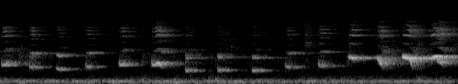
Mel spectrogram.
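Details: Sadie's six Labrador Retriever puppies at play indoors in their play room give a run of brief whiny yips, about three per second, stepping up and down in pitch, with a constant low hum behind.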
